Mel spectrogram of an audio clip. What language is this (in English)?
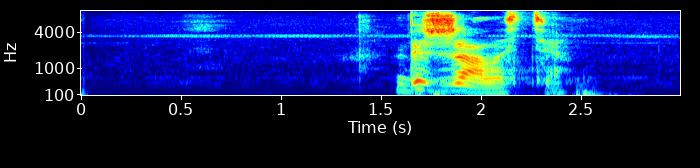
Russian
